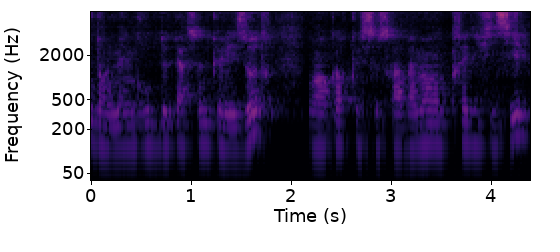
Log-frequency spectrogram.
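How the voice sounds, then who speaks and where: Talking at a very fast pace, a man with a medium-pitched voice is heard with audible room echo. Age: 20s. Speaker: project founder. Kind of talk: interview. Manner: hesitant, many fillers.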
